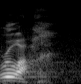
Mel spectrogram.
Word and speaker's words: ruach: And it's this fun Hebrew word that I don't know if I have a robust enough throat to say, but it's this word ruach. And I think you get really guttural when you say it correctly.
